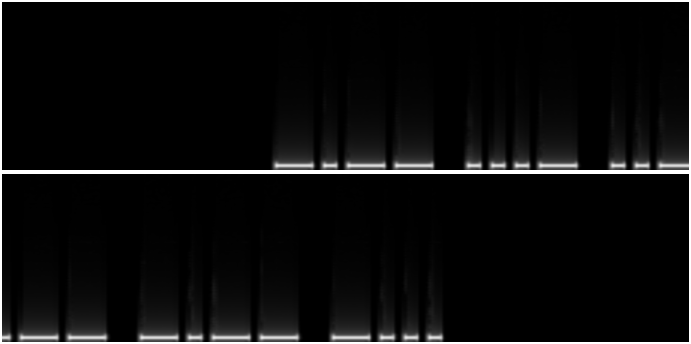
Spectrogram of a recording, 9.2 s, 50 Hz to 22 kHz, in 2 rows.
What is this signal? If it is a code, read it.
Morse code, heard as a keyed tone, about 15 wpm, 700 Hz. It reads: YV2YB
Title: DXCC-100 Call Signs - 5 Characters - Repeated 3x - 15wpm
